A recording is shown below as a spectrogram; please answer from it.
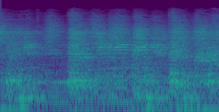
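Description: Hip-hop breakbeat music playing for breaking, with a steady beat.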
